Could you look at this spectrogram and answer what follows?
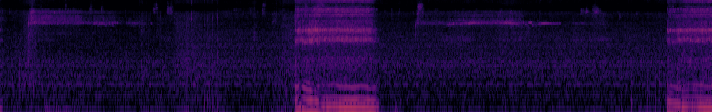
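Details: Two loud, deep, rattling snores separated by quiet breathing; typical snoring.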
